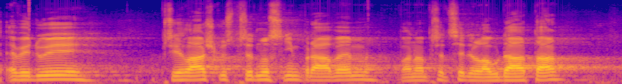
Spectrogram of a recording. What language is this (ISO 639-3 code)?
ces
